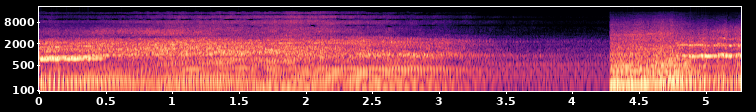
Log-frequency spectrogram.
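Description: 1969 Buick GS 400's V8 revving hard as the car launches with its rear tyres spinning and smoking, fading as it pulls away. About four seconds in, another Buick burnout starts with a steady, high tyre squeal over the engine.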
